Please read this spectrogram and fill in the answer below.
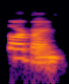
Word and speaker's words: Thorburn: I think even Jack Thorburn, is that how you pronounce his name? Thorburn. That's it.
